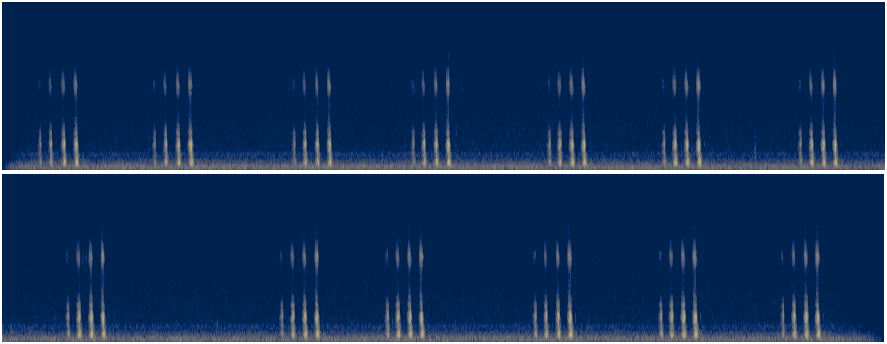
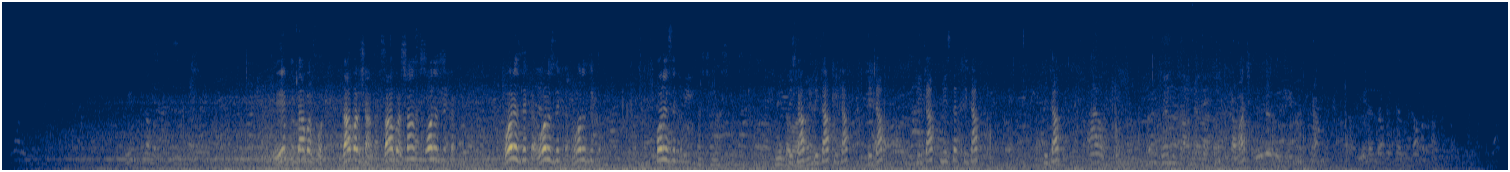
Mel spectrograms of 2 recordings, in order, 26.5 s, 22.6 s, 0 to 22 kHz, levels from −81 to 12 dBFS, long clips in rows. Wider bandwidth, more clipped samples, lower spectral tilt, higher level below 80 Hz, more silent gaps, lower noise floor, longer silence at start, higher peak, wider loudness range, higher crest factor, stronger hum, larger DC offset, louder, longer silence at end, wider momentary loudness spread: second, 4.4 kHz vs 11 kHz; neither; first, -9.5 dB/octave vs -8 dB/octave; about the same, -48 dBFS vs -44 dBFS; neither; second, -52 dBFS vs -68 dBFS; second, 0.55 s vs 1.2 s; first, 0 dBFS vs -4 dBFS; second, 4 LU vs 19 LU; about the same, 26 dB vs 26 dB; neither; neither; first, -23 LUFS vs -29 LUFS; second, 0.95 s vs 1.1 s; first, 26 LU vs 21 LU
